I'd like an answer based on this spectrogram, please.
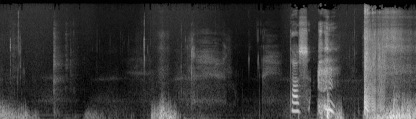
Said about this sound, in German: Das war ein Big Mac-Furz.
